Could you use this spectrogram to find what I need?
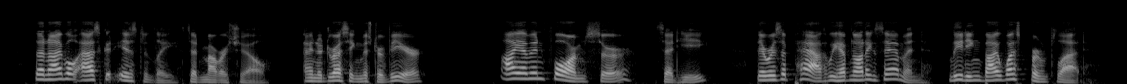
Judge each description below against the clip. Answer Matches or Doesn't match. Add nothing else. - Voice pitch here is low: Doesn't match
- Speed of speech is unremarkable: Matches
